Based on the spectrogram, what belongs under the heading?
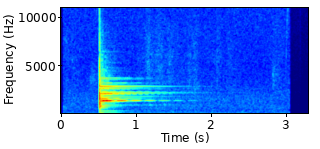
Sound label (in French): cloche; Cunlhat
